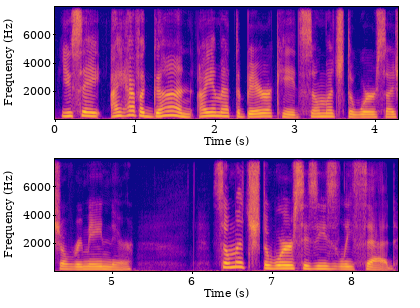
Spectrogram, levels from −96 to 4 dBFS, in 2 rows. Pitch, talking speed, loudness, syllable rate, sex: 210 Hz, 180 wpm, -17 LUFS, 4.8 syllables/s, female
